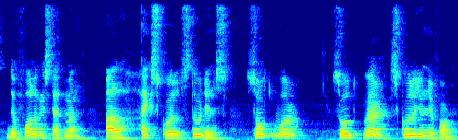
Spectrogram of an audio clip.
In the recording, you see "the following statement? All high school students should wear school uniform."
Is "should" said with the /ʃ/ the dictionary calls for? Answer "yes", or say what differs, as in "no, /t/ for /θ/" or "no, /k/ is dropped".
no, /s/ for /ʃ/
